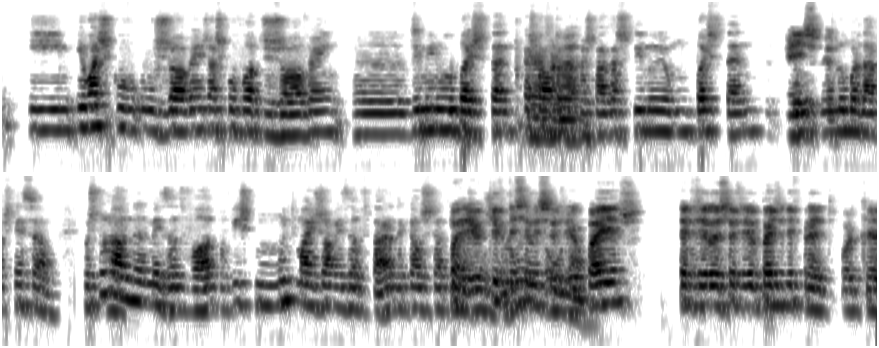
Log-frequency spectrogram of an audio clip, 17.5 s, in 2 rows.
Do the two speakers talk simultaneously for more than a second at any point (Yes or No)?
Yes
